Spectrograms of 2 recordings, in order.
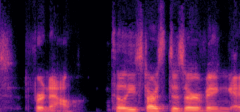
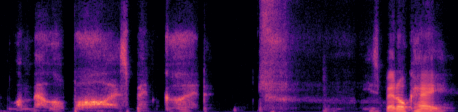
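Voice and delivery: hushed, breathy whisper under the breath; 3 semitones higher, 3 dB quieter than usual. Telling the folks quietly so no one gets too excited: whispered. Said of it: "I'm going to whisper it so no one gets too excited".

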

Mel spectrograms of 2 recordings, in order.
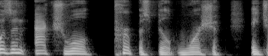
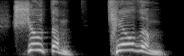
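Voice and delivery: very high-pitched shouting. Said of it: "he shouted".

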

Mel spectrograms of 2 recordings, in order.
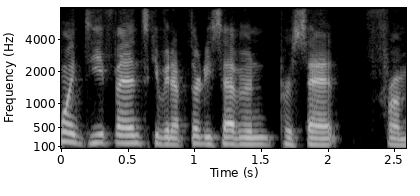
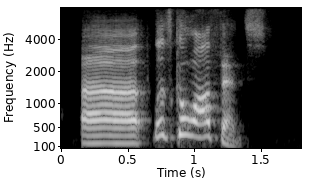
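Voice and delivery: yelling, higher pitch, much slower pace; 2 semitones higher, 5 dB louder than usual. Move a discussion of a team's game on to the next part, yelling. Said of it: "Sorry for yelling there".

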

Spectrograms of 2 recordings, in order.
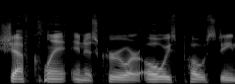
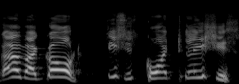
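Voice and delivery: bad put-on celebrity-chef voice, very high. Imagining what the chef would say about the barbecue: Gordon Ramsay impression. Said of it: "Doesn't sound like him at all".

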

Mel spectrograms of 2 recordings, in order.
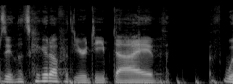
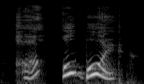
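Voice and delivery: put-on cartoon mouse voice; 6 dB louder than usual. On a podcast, speaker slips into a Mickey Mouse voice. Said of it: "for using that voice".

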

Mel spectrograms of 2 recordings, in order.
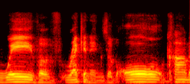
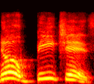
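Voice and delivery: put-on girl's scream, higher and louder; 14 semitones higher, 14 dB louder than usual. Retelling how the girl kept screaming her suggestion: imitating a girl screaming. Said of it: "the girl kept screaming".

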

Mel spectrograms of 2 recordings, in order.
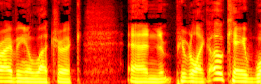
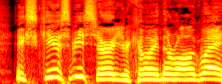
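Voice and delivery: put-on sweet old British lady voice, higher pitch; 9 semitones higher, 3 dB louder than usual. Retelling an old british lady speaking to a man going the wrong way, nice little old british lady voice. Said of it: "this nice little old British lady".

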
